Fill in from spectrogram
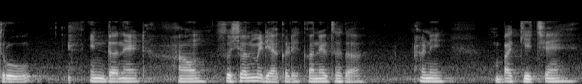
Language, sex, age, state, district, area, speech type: Goan Konkani, male, 18-30, Goa, Canacona, rural, spontaneous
